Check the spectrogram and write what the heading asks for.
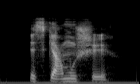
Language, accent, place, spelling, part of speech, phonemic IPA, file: French, France, Lyon, escarmoucher, verb, /ɛs.kaʁ.mu.ʃe/, LL-Q150 (fra)-escarmoucher.wav
- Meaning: to skirmish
